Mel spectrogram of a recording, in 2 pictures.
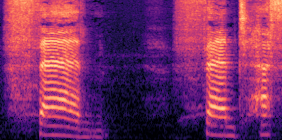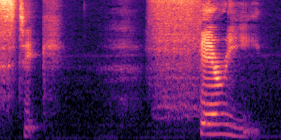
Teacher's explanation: top teeth bottom lip breathe out well done that is the perfect f sound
